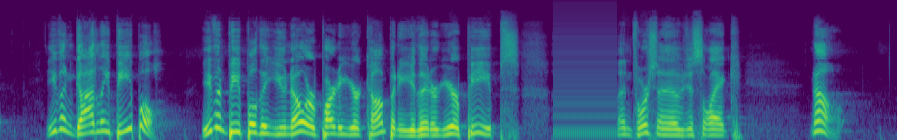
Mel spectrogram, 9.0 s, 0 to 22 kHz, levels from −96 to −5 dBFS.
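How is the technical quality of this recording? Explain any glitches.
A single glitch mars the recording: a system hang loop from 5.54 to 6.18 s. The computer or its audio driver stalled while the sound hardware kept replaying the same 20 ms stretch of its ring buffer, about 32 times over. Because the repeated piece is so short, the loop recurs at 50 Hz, so the speech gives way to a steady, mechanical buzz at that rate. Almost no audio appears to be lost once playback recovers.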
